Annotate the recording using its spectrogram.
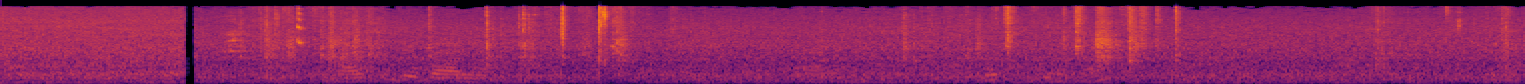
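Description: Metal parts of a folding grill clink and rattle as they are set up.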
